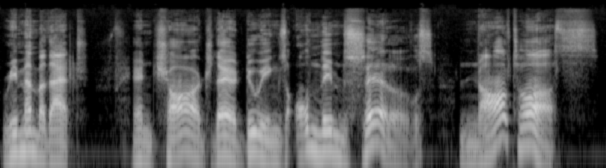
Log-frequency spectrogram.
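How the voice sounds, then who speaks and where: A man voicing a gigantic, solemn male spirit in a storybook, grave and admonishing in slow phrases. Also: on the low side, very animated, no room sound, studio quality, exaggerated voice. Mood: stern reproach. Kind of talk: storybook reading of a Victorian tale.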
